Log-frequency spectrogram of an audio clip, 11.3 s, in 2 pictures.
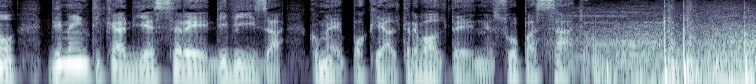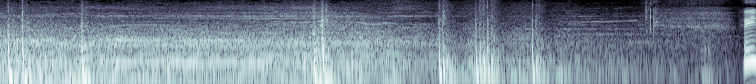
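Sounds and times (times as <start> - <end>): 
speech: 0.0 - 5.1
fireworks display exploding: 4.3 - 10.6.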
